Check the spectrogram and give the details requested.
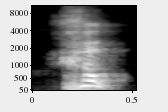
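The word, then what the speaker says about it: חית: Su pronunciación debe ser head, ¿no? Sentimos ahí la garganta y comienza a raspar, ¿no?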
